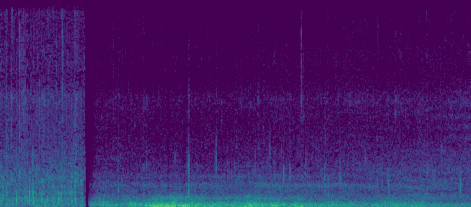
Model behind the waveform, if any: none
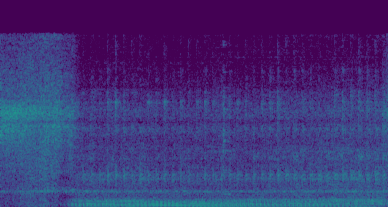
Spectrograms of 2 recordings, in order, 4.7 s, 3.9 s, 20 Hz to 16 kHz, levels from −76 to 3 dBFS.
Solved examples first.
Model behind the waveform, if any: none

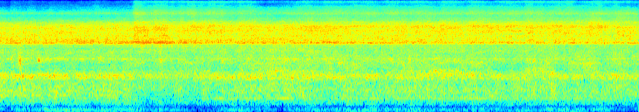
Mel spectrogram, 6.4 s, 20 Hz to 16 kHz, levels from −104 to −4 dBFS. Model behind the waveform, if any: autoencoder, DAC-VAE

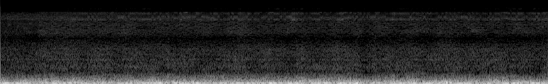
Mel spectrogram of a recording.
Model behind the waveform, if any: codec, DAC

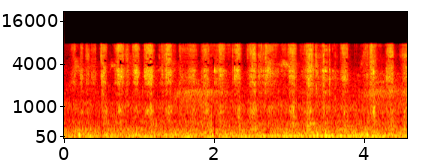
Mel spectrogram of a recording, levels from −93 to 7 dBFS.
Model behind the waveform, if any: none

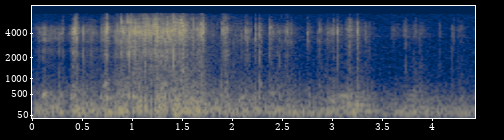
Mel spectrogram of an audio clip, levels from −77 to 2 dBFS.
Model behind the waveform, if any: none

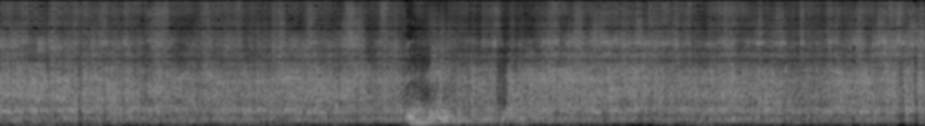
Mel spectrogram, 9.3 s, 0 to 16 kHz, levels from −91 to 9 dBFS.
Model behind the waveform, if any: codec, SNAC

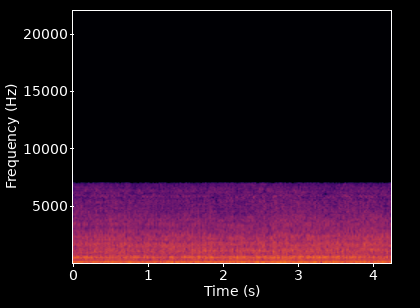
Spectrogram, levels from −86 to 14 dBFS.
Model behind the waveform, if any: vocoder, HiFi-GAN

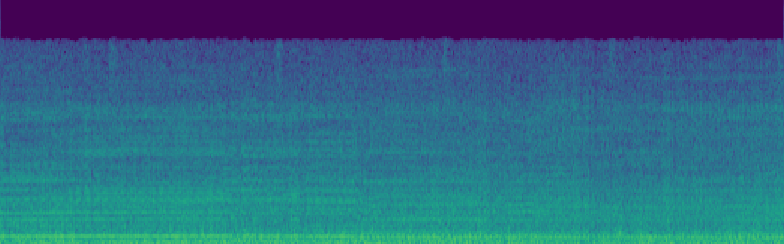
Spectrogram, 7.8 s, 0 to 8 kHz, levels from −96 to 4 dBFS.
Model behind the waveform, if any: none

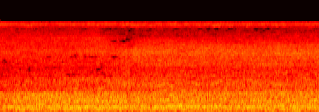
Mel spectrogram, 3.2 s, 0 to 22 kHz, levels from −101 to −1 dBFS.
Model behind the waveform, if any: none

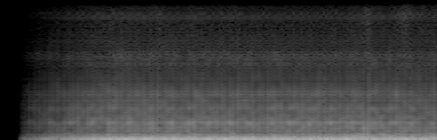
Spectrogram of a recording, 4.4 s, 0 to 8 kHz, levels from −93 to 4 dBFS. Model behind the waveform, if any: vocoder, Vocos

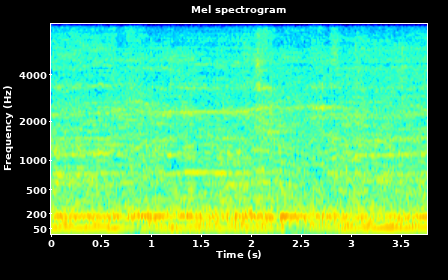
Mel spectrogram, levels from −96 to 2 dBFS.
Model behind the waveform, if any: codec, SNAC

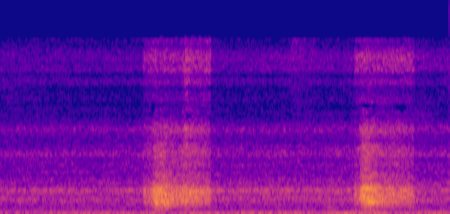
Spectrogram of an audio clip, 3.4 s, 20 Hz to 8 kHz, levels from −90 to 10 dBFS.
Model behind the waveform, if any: none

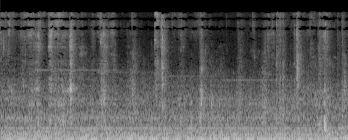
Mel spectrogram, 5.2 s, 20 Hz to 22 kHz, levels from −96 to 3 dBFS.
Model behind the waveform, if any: none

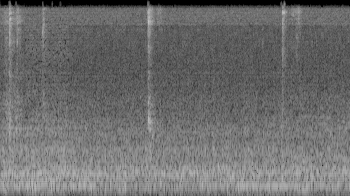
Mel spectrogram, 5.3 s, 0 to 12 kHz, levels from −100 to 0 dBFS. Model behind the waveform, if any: vocoder, Vocos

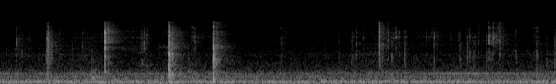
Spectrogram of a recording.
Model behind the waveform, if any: none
